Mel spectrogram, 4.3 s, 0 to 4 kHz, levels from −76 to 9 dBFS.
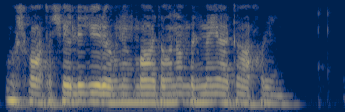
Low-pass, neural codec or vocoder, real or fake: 3.6 kHz; none; real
